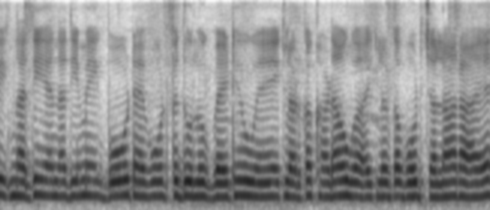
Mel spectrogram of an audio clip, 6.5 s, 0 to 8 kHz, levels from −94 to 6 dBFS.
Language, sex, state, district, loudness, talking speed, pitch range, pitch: Hindi, female, Bihar, Saharsa, -14 LUFS, 230 wpm, 200-210 Hz, 205 Hz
